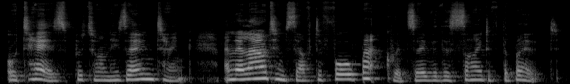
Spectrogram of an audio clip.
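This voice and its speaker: A woman narrates a children's storybook. Her medium-pitched voice is expressive and dramatic, shaped for young listeners. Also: moderate pace. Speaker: author reading her own children's book.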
